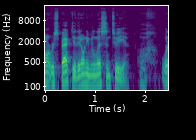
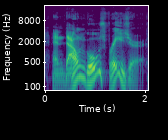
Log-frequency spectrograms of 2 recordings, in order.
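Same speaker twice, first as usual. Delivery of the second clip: swooping big-fight sports announcer voice. Retelling the play-by-play guy's call after a near miss: Howard Cosell voice. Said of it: "in his very best Howard Cosell voice".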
